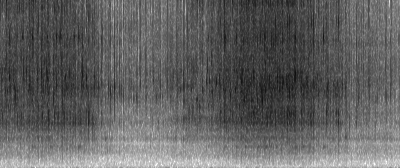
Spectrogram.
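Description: Long nails scratch and tap the ridged, holed wood surface of a long, hollow dried-cactus rainstick while it is tilted. The result is a bright, high, rain-like hiss with fine, rapid ticking and almost no low end. It swells loud at the start, dips, rises again past the midpoint, then fades out.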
